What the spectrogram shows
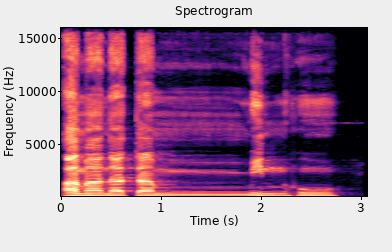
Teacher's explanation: এই নুন সাকিনের পরে কিন্তু হা আসছে, এজন্য এই নুন সাকিনটাকে কিন্তু আমরা স্পষ্ট করে পড়েছি ইজহারের নিয়মে।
